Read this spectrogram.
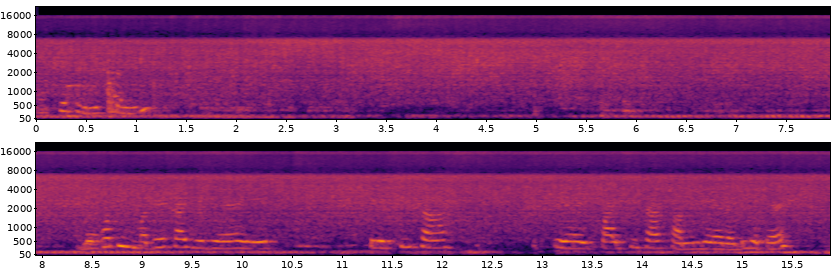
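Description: Food sizzles steadily in hot oil in a pan.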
